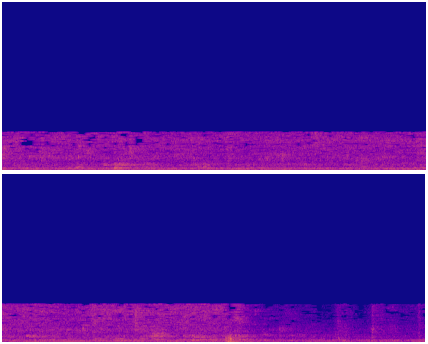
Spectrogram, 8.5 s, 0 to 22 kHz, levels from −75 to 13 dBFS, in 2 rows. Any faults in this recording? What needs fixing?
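Throughout, nothing is present above 5 kHz, and the sound is heavily watery and swirly, likely from MP3 compression at a very low bitrate, around 16 kbps. Encode at a higher bitrate or keep an uncompressed source.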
